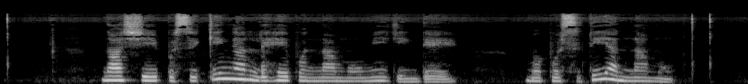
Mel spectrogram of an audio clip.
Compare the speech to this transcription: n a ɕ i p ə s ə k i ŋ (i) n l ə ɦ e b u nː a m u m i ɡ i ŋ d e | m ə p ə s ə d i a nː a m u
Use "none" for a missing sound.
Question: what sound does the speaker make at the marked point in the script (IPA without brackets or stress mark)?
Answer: a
